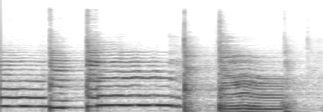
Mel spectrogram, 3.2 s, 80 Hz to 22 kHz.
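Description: An electric guitar plays the opening bar of a 12 bar blues, several plucked notes and chords ringing out in a loose rhythm, close and clear with no voice over it.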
